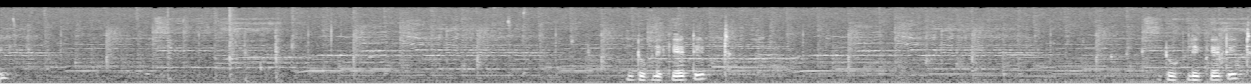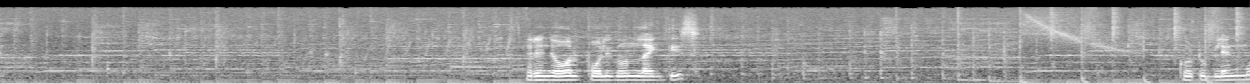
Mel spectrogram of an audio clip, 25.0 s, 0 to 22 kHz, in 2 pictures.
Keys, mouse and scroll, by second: 14.2 ctrl+d.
